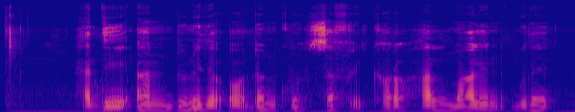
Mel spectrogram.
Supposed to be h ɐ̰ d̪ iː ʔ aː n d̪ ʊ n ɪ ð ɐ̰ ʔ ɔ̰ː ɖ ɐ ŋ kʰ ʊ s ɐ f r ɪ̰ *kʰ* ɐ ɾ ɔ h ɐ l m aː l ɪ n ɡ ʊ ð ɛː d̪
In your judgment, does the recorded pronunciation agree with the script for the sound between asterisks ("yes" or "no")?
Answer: yes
